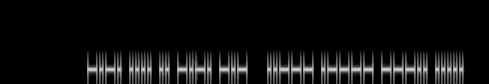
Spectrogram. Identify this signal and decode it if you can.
Morse code, heard as a keyed tone, about 40 wpm, 700 Hz. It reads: CHICK 2185
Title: CWT Exchange 40wpm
